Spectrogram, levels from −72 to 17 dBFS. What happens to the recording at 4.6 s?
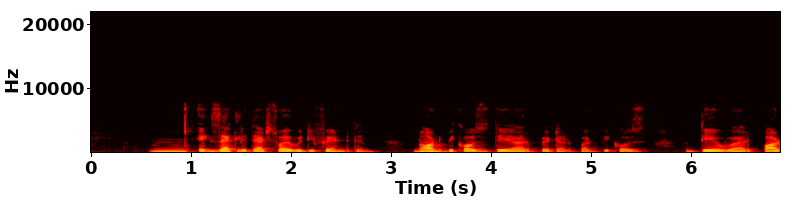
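At 4.6 s the speech carries on intact, with no dropout, glitch or distortion, just the steady call-codec sound whose content stops around 8 kHz.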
